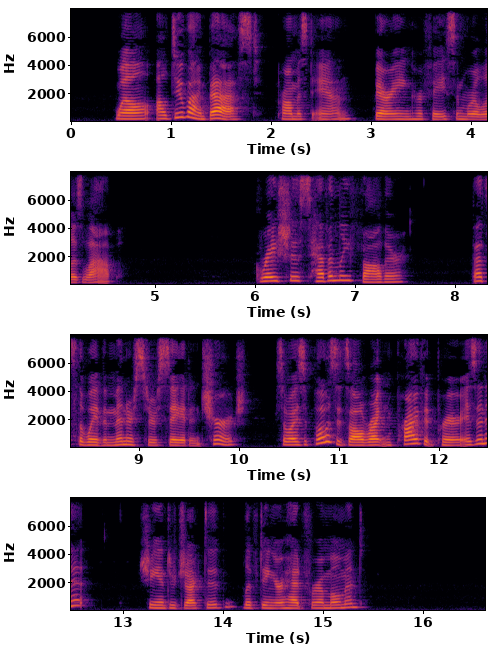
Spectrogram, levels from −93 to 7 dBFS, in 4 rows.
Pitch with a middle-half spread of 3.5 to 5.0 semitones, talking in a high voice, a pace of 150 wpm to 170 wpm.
Yes: average, 4.1 semitones; high, 210 Hz; average, 160 wpm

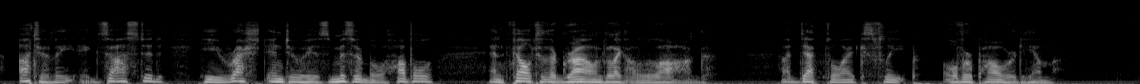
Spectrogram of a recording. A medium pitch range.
Yes: average, 4.5 semitones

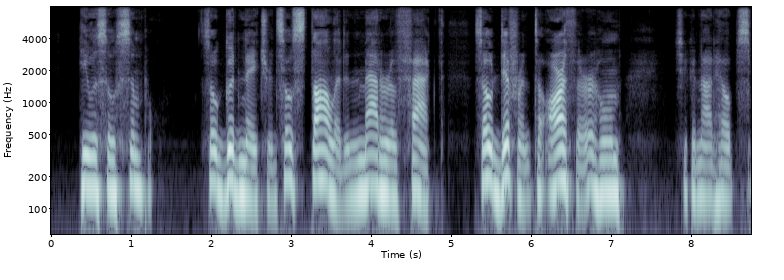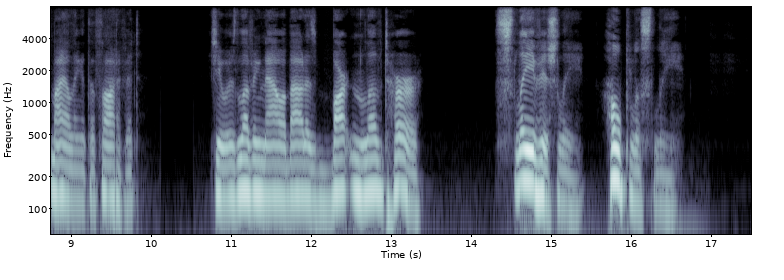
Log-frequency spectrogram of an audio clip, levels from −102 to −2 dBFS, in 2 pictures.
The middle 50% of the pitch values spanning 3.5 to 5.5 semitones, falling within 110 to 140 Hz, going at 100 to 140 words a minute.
No: average, 3.1 semitones; low, 135 Hz; slow, 135 wpm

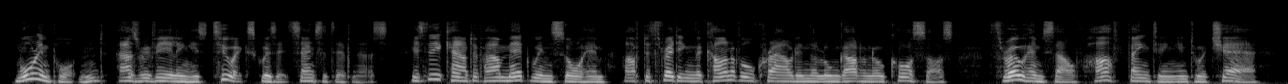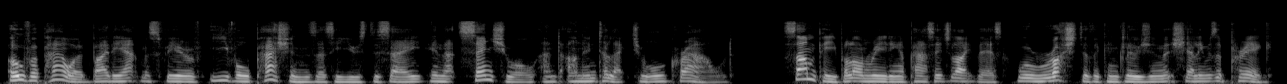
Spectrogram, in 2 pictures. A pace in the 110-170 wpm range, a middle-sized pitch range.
Yes: average, 160 wpm; average, 4.5 semitones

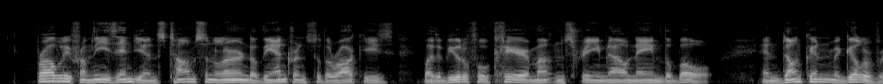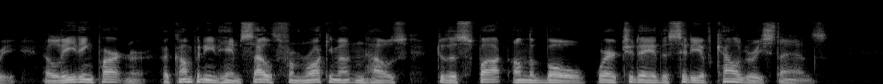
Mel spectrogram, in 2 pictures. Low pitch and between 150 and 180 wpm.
Yes: low, 100 Hz; average, 165 wpm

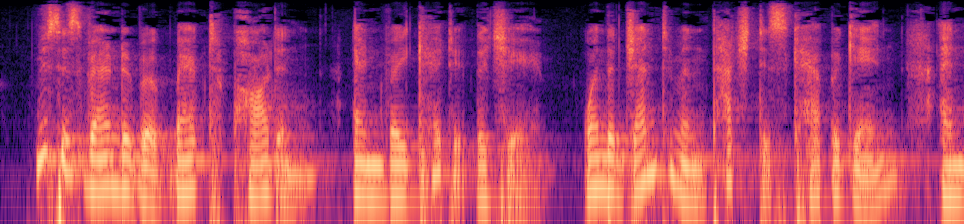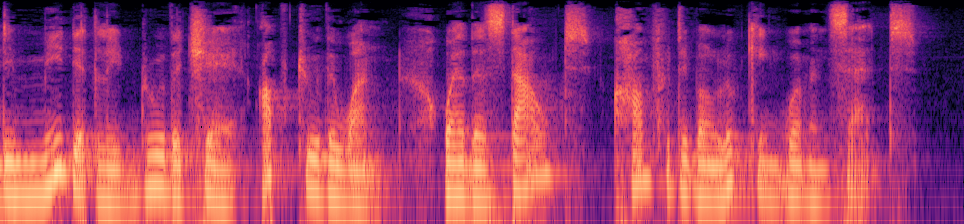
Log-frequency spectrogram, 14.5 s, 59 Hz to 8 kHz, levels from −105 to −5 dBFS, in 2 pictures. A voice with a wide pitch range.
No: average, 3.6 semitones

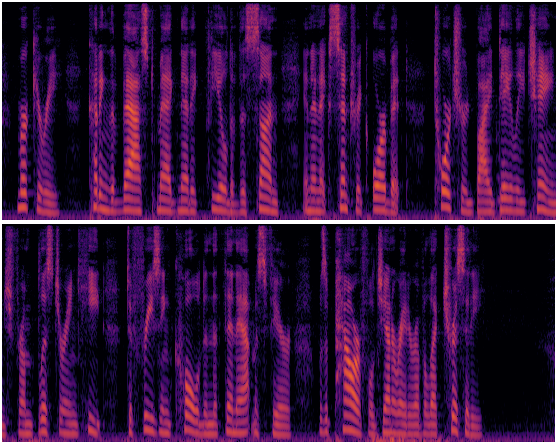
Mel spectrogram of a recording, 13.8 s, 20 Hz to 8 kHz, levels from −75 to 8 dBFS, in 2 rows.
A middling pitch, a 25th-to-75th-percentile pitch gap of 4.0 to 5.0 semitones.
No: medium, 150 Hz; average, 3.5 semitones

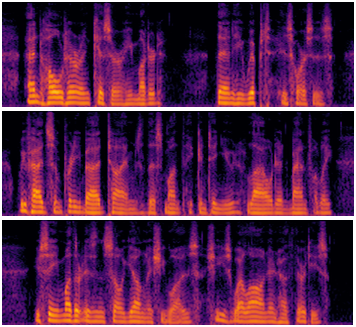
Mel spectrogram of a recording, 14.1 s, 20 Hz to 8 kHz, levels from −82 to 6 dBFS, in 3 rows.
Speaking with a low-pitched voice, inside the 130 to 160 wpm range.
No: low, 130 Hz; average, 175 wpm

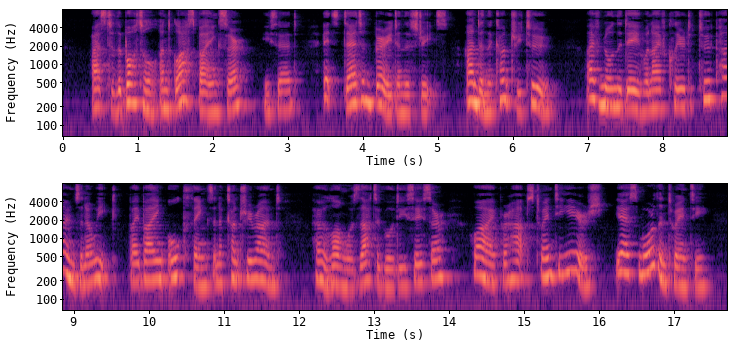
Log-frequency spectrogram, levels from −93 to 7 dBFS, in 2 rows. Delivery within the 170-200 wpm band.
Yes: average, 190 wpm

